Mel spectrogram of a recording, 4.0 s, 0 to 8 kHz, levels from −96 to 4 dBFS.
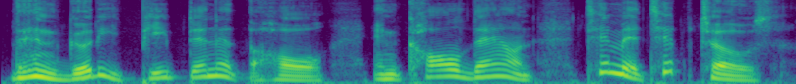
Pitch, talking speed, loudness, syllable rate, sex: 150 Hz, 165 wpm, -18 LUFS, 5.0 syllables/s, male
